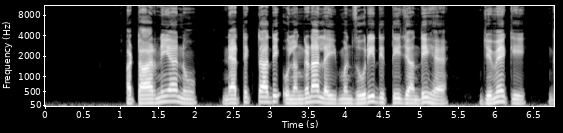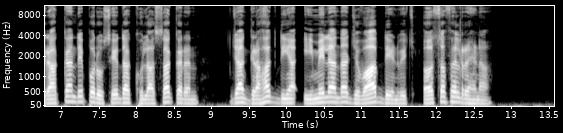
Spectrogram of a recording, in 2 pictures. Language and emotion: Punjabi, neutral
